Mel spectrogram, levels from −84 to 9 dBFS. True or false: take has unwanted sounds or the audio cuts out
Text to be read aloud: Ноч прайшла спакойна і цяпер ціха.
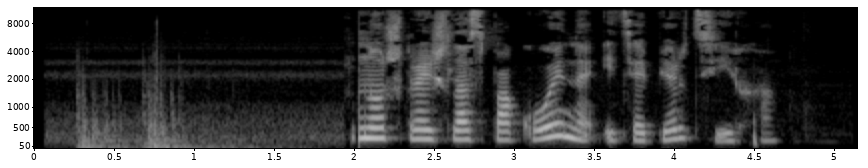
true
